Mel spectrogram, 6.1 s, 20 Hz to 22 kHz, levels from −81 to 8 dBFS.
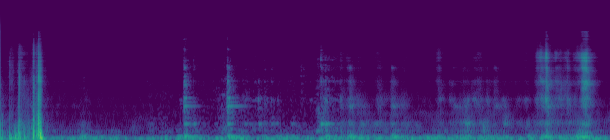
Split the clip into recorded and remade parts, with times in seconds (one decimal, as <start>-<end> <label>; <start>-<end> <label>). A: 0.0-1.5 remade; 1.5-3.4 recorded; 3.4-6.1 remade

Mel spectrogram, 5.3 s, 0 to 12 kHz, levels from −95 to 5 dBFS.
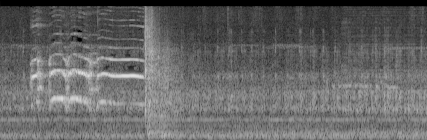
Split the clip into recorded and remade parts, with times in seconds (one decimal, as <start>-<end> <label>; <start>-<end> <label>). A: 0.0-4.3 recorded; 4.3-5.3 remade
